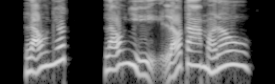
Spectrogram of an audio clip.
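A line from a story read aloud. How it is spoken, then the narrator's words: Powerful shout. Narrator (Vietnamese): Lão Tôn vận nội lực, hét lên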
